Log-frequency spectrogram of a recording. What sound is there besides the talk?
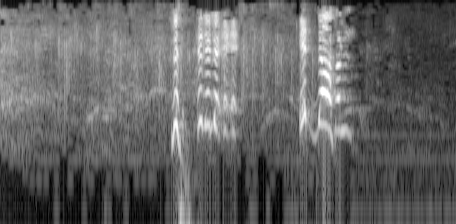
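audience clapping hands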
